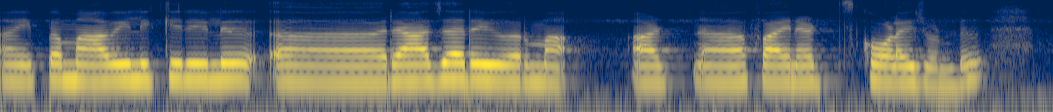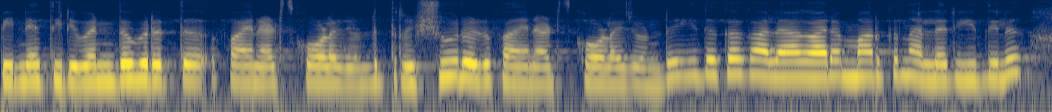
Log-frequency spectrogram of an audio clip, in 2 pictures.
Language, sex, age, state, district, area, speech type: Malayalam, female, 18-30, Kerala, Alappuzha, rural, spontaneous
